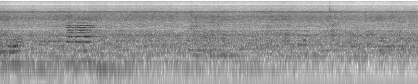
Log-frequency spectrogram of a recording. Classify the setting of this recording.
restaurant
